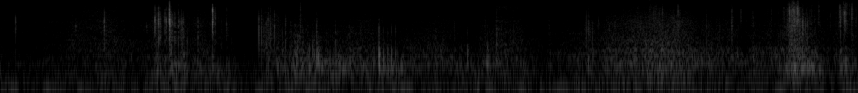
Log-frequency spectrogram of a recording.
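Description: Fingertips rake and gather a pile of small solid wooden beads on a blanket. Quiet, bright clicking and rustling runs throughout, with a few sharper clattering bursts near the start and end.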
